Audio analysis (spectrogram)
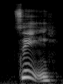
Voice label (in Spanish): Mixe, Mujer; calabaza; INALI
